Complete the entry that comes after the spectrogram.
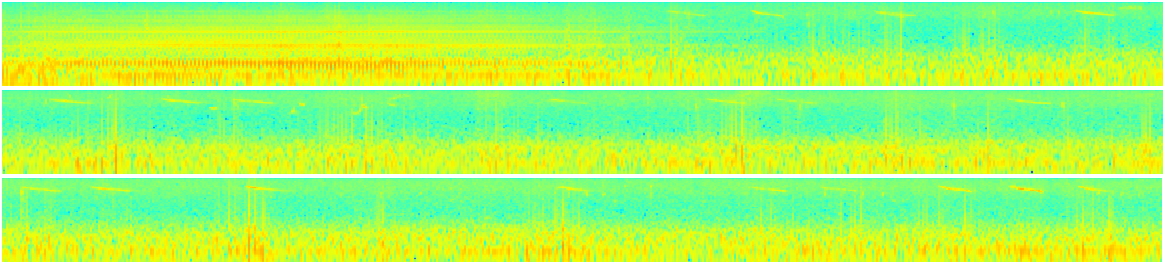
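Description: A bird repeatedly giving short, high chirps that each slide downward, about one or two a second, over faint hiss and a few light clicks. For the first few seconds a steady humming tone with many overtones sounds, then fades out.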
